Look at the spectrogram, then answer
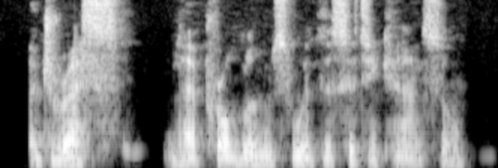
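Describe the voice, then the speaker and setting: A man at a fairly slow pace, with a northern English accent. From northern England, Bolton, Lancashire. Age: 70s. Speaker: local election candidate. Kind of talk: closing campaign speech. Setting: podcast hustings. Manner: halting.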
